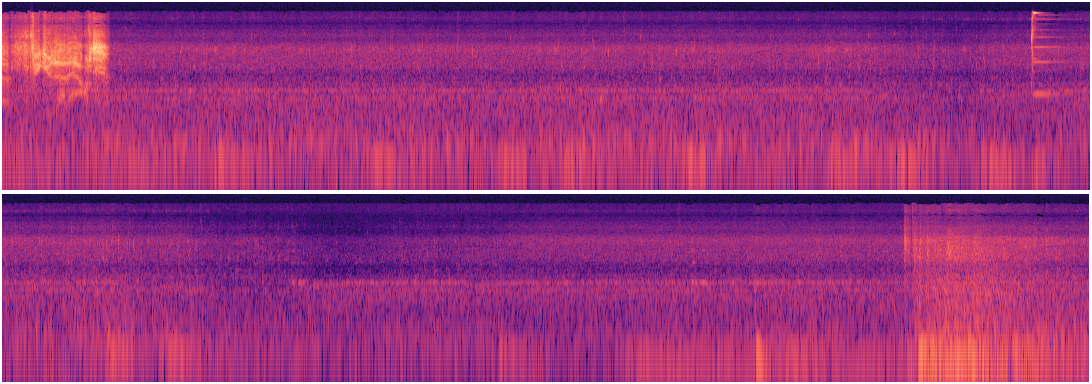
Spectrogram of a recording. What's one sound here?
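A submarine's motor hums and churns underwater in steady low pulses.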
